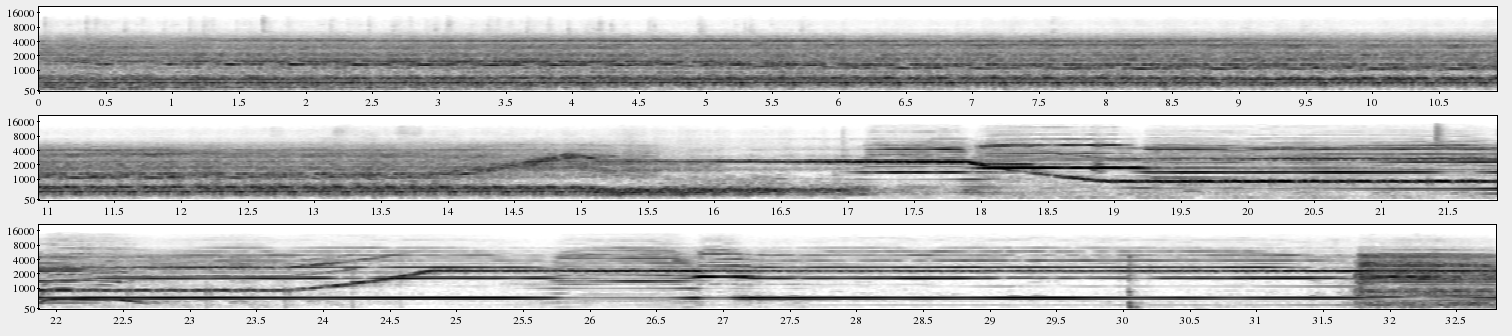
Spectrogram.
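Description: Live black/death metal band playing loud: distorted electric guitars, bass and drums in a dense wall of sound. About halfway through it gives way to long held distorted guitar notes that slide up and down in pitch.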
